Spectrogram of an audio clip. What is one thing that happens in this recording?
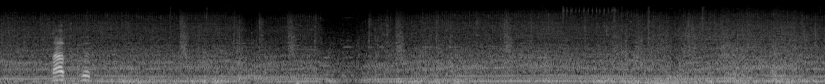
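Tyres skid and crunch over rough ground.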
